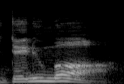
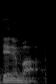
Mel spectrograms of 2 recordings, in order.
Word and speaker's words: denouement: now it's spelt denouement it's not how you pronounce it it's de nou mal and i think there's an answer mond um but i've always pronounced it dynamo uh and it's actually this is the description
